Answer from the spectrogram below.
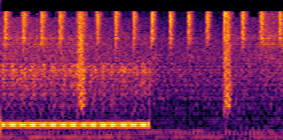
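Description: A single steady telephone ringback tone sounds for about a second and a half over a faint line hum, then cuts off into quiet line noise with a few soft clicks.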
